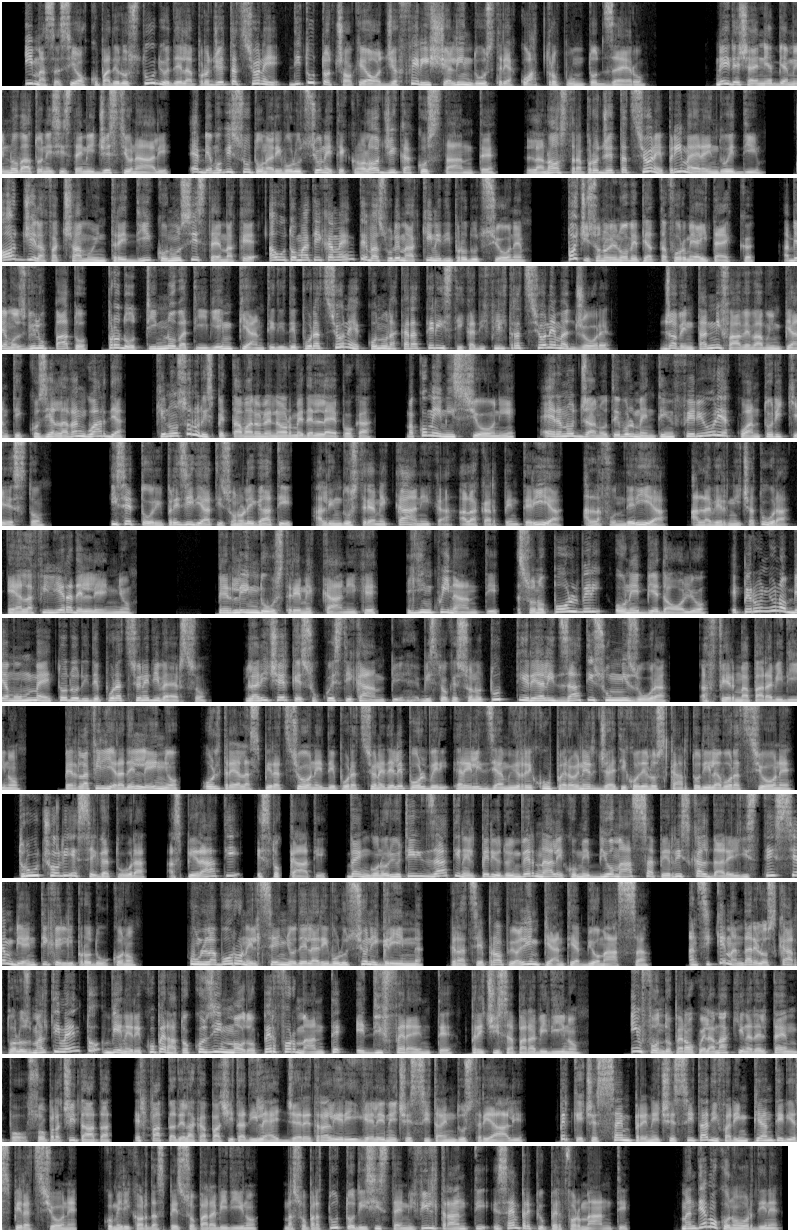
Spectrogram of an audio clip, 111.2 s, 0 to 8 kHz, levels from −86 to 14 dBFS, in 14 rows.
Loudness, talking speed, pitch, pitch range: -10 LUFS, 140 wpm, 150 Hz, 130-195 Hz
